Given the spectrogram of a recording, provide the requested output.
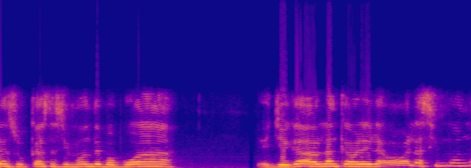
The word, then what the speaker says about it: Beauvoir: Aunque claro, dice Beauvoir y se pronuncia Beauvoir.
